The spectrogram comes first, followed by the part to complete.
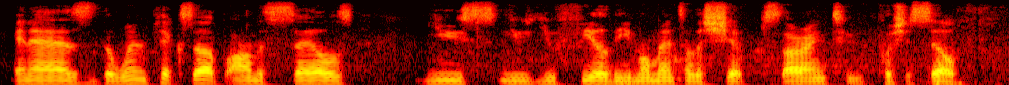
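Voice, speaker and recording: A man's voice: medium pitch, dull audio. A man narrating a tabletop game as game master, rambling with many restarts.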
